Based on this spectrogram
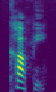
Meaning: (noun) The result of copying; an identical or nearly identical duplicate of an original
- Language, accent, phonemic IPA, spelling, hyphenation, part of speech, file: English, US, /ˈkɑpi/, copy, copy, noun / verb, En-us-copy.ogg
